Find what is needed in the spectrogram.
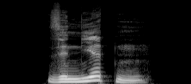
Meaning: inflection of sinnieren: 1. first/third-person plural preterite 2. first/third-person plural subjunctive II
- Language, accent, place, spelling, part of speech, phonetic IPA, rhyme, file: German, Germany, Berlin, sinnierten, verb, [zɪˈniːɐ̯tn̩], -iːɐ̯tn̩, De-sinnierten.ogg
